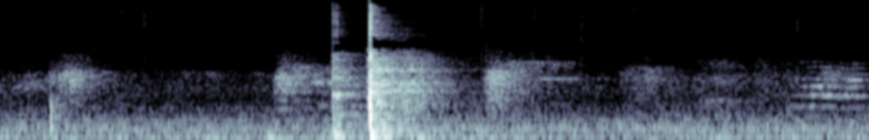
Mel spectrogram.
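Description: A metal bench scraper knocks sharply once against the countertop a little under two seconds in, with a short scrape just before it, while dividing sticky sourdough dough. There is soft handling noise of the dough and hands around it.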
